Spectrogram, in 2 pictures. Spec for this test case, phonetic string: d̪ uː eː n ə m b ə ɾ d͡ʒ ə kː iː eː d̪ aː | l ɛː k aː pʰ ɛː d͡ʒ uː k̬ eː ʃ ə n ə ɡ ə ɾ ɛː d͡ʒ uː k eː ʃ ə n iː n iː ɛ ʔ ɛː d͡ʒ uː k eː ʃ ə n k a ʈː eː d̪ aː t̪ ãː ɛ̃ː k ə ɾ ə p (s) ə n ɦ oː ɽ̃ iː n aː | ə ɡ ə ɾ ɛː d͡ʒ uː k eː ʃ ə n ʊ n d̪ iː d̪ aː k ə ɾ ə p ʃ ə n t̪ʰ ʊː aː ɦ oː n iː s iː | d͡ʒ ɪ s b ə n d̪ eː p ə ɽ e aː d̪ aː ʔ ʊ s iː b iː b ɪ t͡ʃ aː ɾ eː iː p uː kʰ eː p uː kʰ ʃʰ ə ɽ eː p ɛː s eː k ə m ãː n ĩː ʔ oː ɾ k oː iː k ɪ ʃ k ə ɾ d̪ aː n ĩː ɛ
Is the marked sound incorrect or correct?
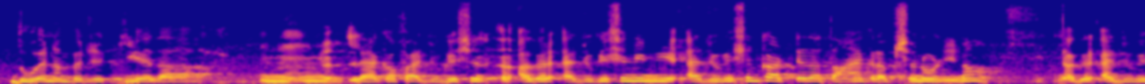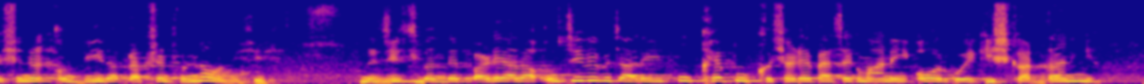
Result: incorrect: ʃ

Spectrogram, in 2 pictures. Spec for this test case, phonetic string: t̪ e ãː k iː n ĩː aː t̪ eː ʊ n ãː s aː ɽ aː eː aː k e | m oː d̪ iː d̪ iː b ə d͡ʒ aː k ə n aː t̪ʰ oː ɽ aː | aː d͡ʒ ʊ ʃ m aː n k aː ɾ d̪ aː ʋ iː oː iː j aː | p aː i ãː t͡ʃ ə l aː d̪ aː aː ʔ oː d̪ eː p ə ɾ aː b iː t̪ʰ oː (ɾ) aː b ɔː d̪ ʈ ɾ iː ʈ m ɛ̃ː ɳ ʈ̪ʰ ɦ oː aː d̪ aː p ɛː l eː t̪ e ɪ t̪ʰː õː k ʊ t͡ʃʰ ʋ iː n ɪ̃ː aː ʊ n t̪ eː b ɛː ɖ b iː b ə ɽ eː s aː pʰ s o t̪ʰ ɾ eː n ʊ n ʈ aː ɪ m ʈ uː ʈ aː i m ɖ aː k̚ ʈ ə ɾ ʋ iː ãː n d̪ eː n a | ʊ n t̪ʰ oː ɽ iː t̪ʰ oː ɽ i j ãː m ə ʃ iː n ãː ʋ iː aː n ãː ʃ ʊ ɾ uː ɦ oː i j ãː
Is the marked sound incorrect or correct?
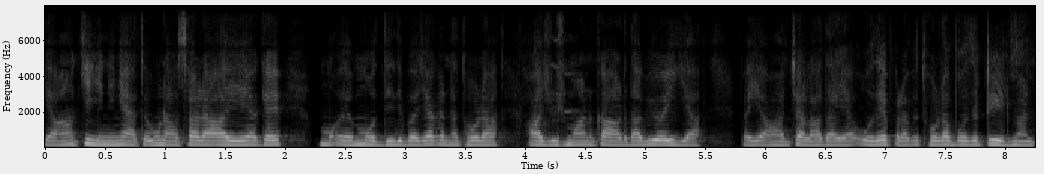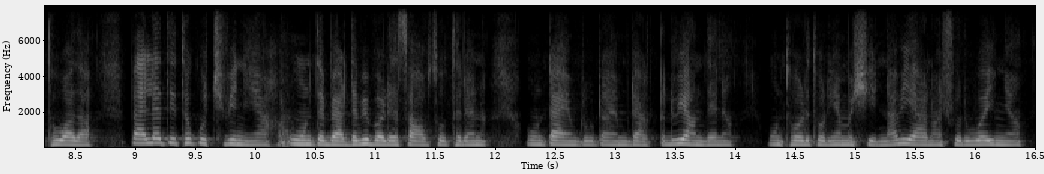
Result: incorrect: ɽ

